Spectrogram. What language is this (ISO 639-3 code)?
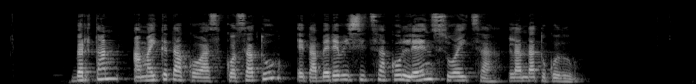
eus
